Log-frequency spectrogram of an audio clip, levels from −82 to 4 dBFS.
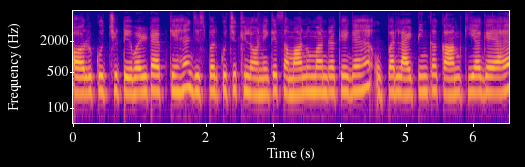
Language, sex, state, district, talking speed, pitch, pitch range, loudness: Hindi, female, Punjab, Pathankot, 210 wpm, 210 Hz, 205-220 Hz, -15 LUFS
